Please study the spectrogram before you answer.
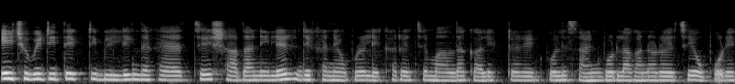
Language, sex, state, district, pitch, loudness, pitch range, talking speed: Bengali, female, West Bengal, Malda, 200 Hz, -19 LUFS, 190-220 Hz, 155 wpm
